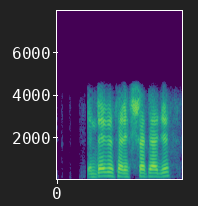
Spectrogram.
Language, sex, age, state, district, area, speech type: Telugu, male, 18-30, Telangana, Nalgonda, urban, conversation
